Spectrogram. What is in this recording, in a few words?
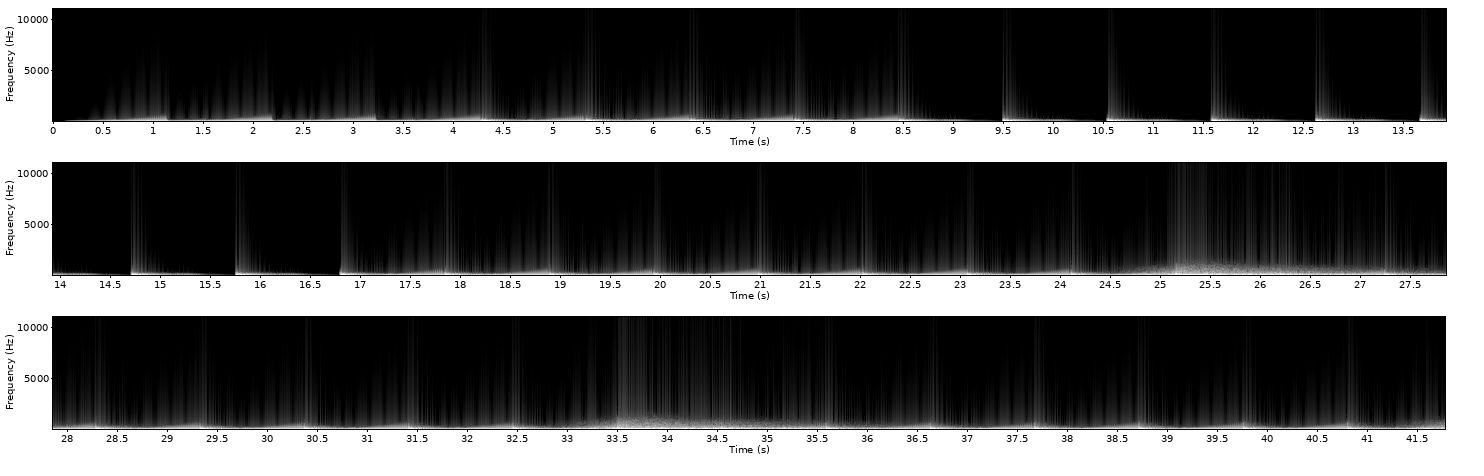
Drum and Bass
